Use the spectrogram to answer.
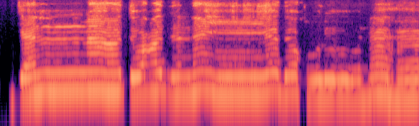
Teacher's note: jangan ada nin tapi ada ni dengung itu ya disamarkan ke iya dan berdengung.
